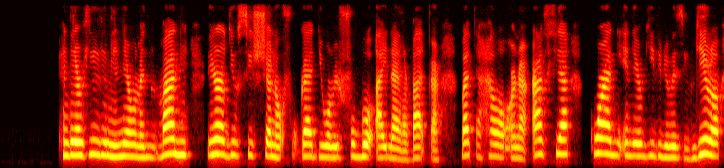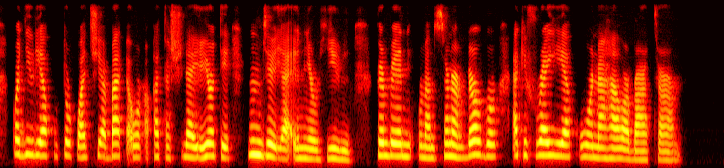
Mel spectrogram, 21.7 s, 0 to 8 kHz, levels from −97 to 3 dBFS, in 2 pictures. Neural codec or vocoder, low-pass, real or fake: autoencoder, 22.05 kHz, a latent of 192 numbers a frame, VITS, trained on one speaker; 7.2 kHz; fake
